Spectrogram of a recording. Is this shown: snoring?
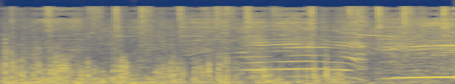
no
